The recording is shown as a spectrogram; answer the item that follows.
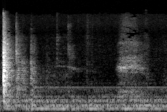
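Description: A short, sharp knock right at the start that dies away quickly, then quiet room tone with a steady low hum and a faint breathy noise shortly before the end.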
